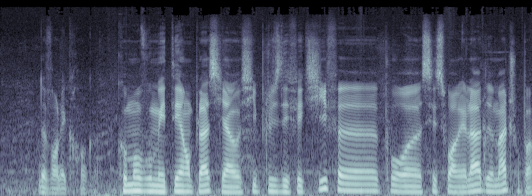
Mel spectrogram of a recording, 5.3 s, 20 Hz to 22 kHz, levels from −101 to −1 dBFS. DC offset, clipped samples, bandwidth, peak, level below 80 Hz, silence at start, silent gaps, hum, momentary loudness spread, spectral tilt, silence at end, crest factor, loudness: under 0.1%; under 0.1%; 14.5 kHz; -4 dBFS; -44 dBFS; 0 s; none; none; 10 LU; -5 dB/octave; 0 s; 18 dB; -21 LUFS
